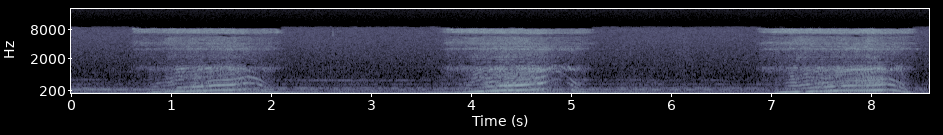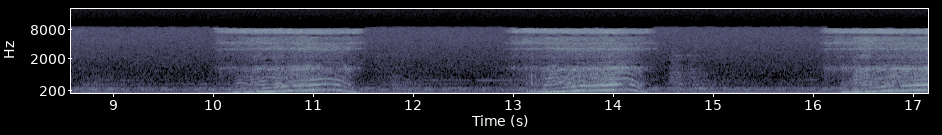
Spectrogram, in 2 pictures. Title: mouth snore part 4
